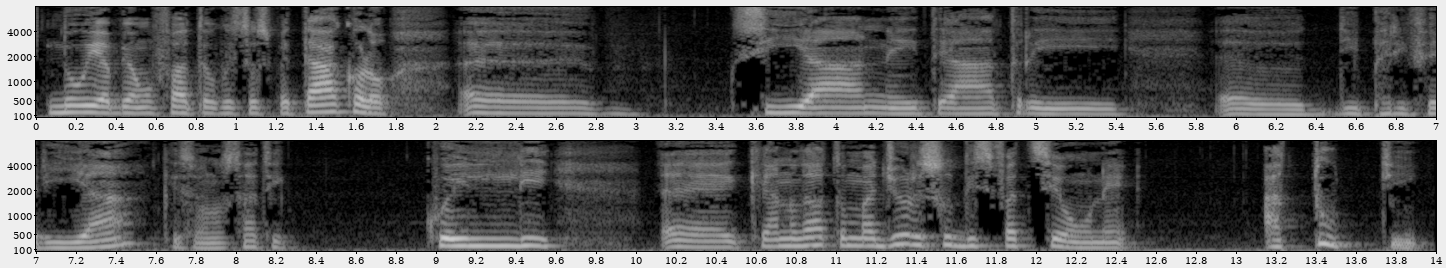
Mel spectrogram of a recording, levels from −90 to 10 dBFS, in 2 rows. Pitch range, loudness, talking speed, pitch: 140-185 Hz, -26 LUFS, 105 wpm, 155 Hz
